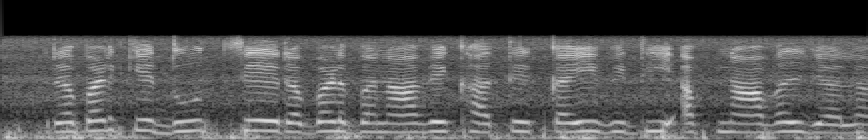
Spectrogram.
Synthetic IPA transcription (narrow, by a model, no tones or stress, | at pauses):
ɾɐbəɽked̪uːd̪seɾɐbəɽbɐnaːʋekʰaːt̪ɪɾkɐiʋɪd̪ʱiʔɐpnaːʋəld͡ʒaːlaː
